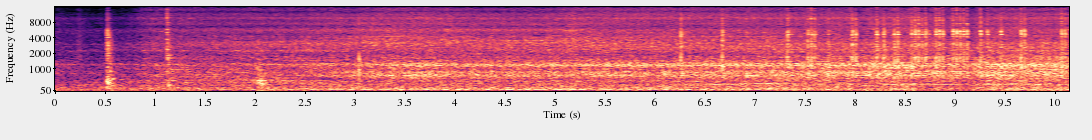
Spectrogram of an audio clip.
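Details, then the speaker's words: 2002–2007 Jeep Liberty engine idling with a light, uneven ticking rattle and knock from the belt drive, caused by a bad belt tensioner; replacing it fixed the knocking. "That's a bad tensioner right there, Jeep Liberty."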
